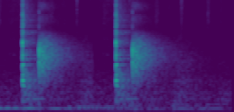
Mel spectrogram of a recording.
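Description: Carom billiard balls clicking during a three-cushion shot: two sharp clicks about a second apart, each ringing briefly as it fades.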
